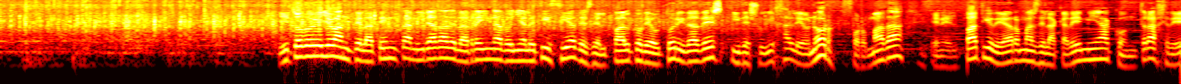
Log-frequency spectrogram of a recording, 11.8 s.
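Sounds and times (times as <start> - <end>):
spectators applauding at a military academy ceremony on the parade ground: 0.0 - 8.1
speech: 2.8 - 11.8.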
